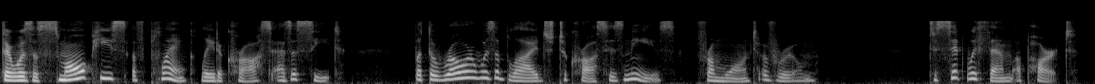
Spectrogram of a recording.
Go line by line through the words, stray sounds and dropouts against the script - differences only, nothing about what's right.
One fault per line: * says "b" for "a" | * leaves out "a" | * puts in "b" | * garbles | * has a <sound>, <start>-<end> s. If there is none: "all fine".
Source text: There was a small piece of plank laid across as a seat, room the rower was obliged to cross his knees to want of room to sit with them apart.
* says "but" for "room"
* says "from" for "to"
